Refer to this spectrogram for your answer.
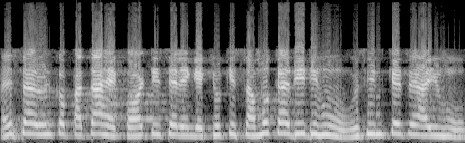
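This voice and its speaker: Over noticeable background noise, a woman with a Telugu accent speaks in a high pitch at a moderate pace, her intonation fairly even and her loudness very even. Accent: Telugu-accented Hindi. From Andhra Pradesh, India. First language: Telugu (speaking Hindi). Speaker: self-help group entrepreneur. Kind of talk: conversation with the prime minister, testimony.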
